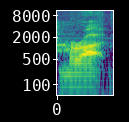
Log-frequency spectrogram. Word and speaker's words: Marat: quarter century and you don't know how to pronounce his name I know it's Mariah yeah Marat and it's Walter Simonson fine it's fine whatever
